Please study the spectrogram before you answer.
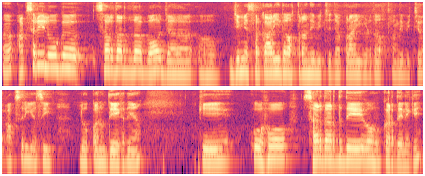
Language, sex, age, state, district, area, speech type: Punjabi, male, 30-45, Punjab, Barnala, rural, spontaneous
